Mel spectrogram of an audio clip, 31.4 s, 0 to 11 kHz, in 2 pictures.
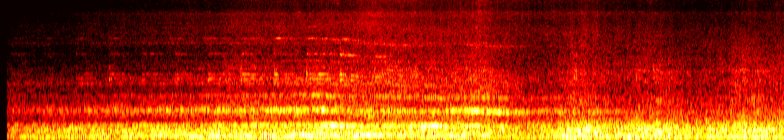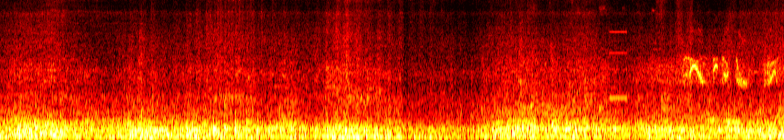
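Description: A CN freight train led by diesel-electric locomotives (an ES44AC with a UP C45ACCTE trailing) passes close by. A steady droning tone from the locomotives drops in pitch as they go by, about nine to ten seconds in. Then comes a long run of freight cars rumbling and clattering over the rails.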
